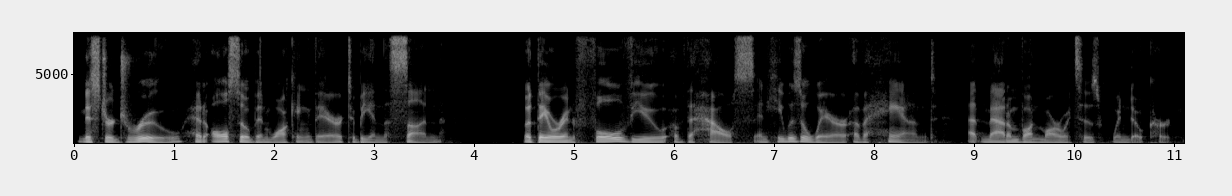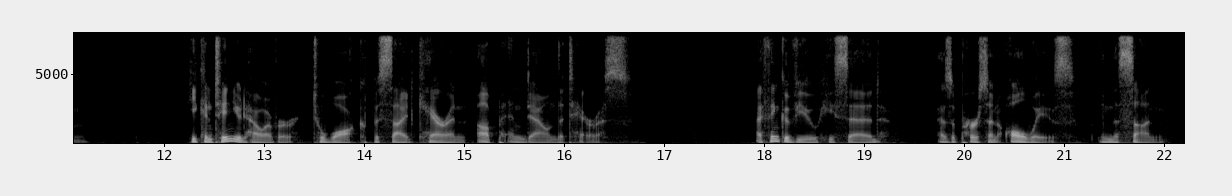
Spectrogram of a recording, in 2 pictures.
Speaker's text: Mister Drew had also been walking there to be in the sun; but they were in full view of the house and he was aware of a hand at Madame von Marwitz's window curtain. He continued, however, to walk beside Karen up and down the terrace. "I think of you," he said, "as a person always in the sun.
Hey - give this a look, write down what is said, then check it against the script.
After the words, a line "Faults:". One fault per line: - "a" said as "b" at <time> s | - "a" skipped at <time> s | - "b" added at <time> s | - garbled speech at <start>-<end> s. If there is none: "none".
Mister Drew had also been walking there to be in the sun; but they were in full view of the house and he was aware of a hand at Madame von Marwitz's window curtain. He continued, however, to walk beside Karen up and down the terrace. "I think of you," he said, "as a person always in the sun.
Faults:
none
